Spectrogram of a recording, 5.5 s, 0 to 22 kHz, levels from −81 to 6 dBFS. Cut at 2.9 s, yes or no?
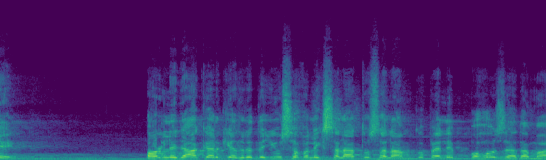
no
